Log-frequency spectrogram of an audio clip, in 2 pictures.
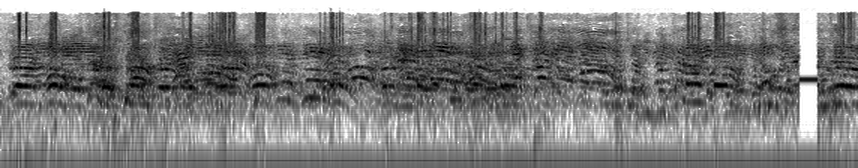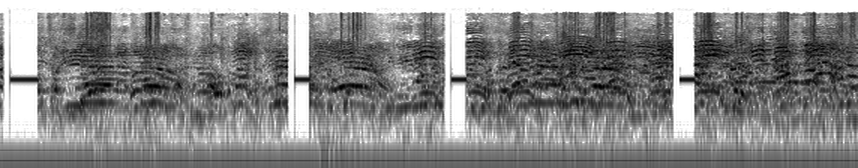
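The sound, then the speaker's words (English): Protest crowd at City Hall in Sacramento, California, over police not being charged in a killing: dense, loud shouting and overlapping voices that stay continuous, broken by a few short beeps and brief gaps. “Those are the sounds of a protest at City Hall in Sacramento, California”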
